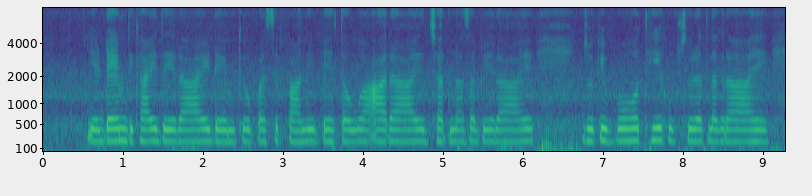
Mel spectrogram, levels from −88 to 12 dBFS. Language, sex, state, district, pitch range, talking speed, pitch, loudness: Kumaoni, female, Uttarakhand, Uttarkashi, 195-205 Hz, 180 wpm, 200 Hz, -24 LUFS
